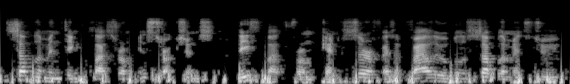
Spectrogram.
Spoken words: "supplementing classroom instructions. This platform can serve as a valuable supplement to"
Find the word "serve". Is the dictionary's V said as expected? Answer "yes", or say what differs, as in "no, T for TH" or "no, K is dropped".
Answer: yes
